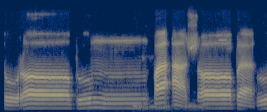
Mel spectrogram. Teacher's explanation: Alaihi turobun, rok fathah alif mat tobi'i panjang 2 harokat. Kemudian domah tanwin bertemu dengan huruf fa, bacaan ikhfa dibaca samar-samar.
